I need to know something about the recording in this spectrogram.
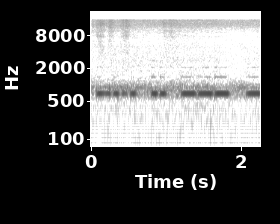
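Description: Morse code (CW) on 20 metres from a QCX mini transceiver: a single mid-pitched tone keyed on and off in dots and dashes, over a faint hiss of band noise.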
